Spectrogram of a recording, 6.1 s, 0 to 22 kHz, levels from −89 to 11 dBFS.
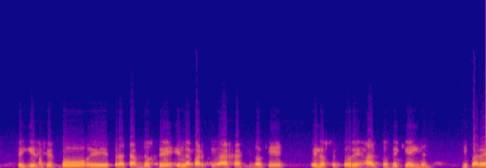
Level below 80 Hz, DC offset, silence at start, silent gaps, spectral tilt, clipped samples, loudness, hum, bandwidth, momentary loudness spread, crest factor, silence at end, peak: -74 dBFS; under 0.1%; 0.25 s; none; -7.5 dB/octave; under 0.1%; -14 LUFS; none; 4.5 kHz; 8 LU; 14 dB; 0 s; 0 dBFS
